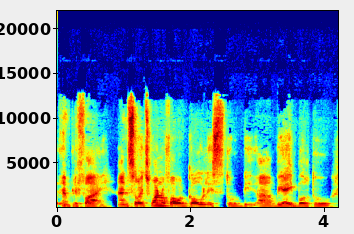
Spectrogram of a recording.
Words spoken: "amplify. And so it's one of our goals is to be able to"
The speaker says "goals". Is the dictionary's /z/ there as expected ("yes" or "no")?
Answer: no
